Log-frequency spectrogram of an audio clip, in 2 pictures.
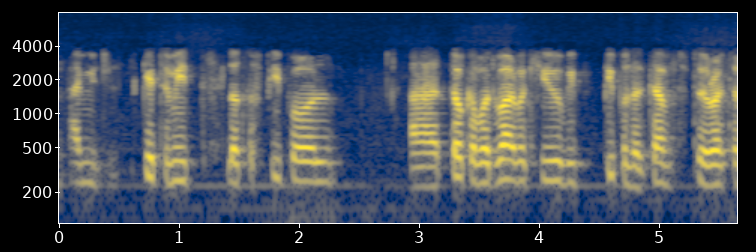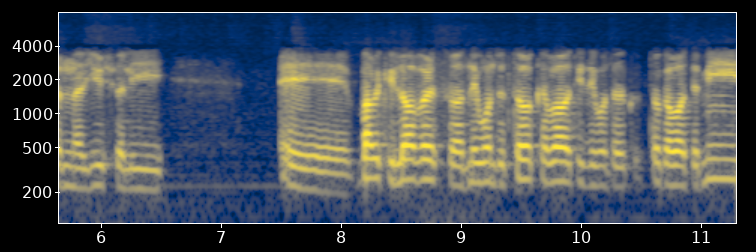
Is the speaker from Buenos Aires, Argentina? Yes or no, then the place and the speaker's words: no; San Luis, Argentina; moved away as an adult; now in England; I come from Argentina. It's a small, very small county in Argentina called San Luis.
